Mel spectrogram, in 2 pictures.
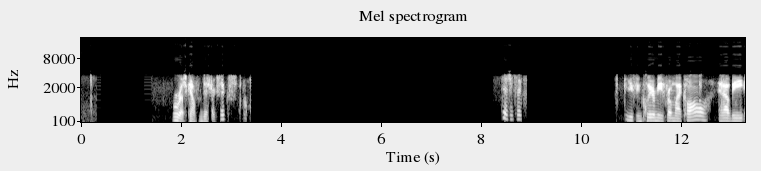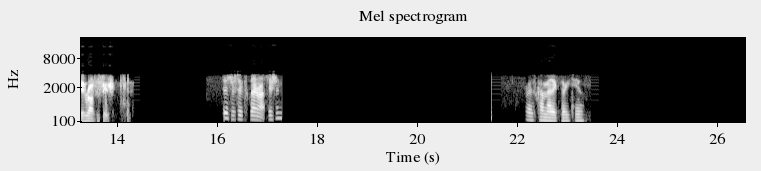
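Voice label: EMS Dispatch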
